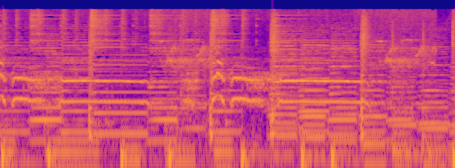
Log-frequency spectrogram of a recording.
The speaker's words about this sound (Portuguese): E a você, sertanista, eu e o Galo Frederico cantamos assim.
